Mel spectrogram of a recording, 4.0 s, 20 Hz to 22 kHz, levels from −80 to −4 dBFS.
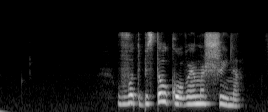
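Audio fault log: No technical faults can be heard anywhere in this speech recording.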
